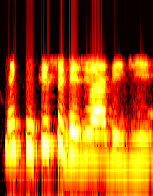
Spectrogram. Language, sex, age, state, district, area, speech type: Hindi, female, 45-60, Uttar Pradesh, Mau, urban, conversation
